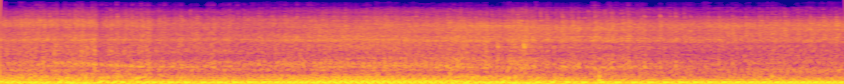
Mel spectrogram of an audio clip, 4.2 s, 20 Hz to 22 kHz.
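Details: Yamaha V-Star 950 during slow-speed cone practice; the rider's preload was too low before and is now raised. Low, even engine drone held at a steady, slightly raised speed with no surging or dips; correct throttle preload.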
